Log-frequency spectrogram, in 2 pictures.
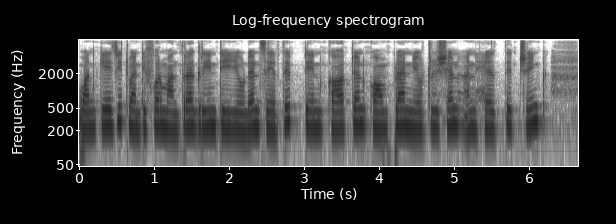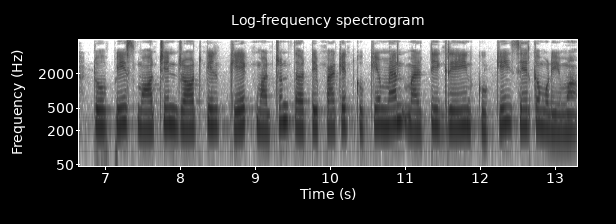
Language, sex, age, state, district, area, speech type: Tamil, female, 18-30, Tamil Nadu, Viluppuram, rural, read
